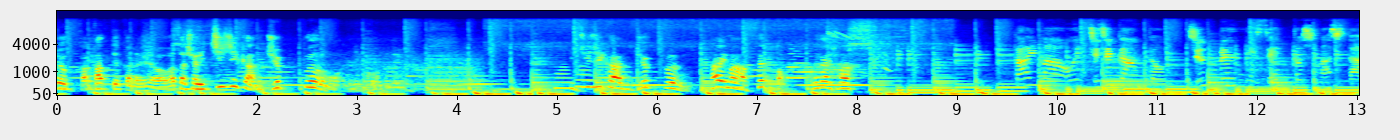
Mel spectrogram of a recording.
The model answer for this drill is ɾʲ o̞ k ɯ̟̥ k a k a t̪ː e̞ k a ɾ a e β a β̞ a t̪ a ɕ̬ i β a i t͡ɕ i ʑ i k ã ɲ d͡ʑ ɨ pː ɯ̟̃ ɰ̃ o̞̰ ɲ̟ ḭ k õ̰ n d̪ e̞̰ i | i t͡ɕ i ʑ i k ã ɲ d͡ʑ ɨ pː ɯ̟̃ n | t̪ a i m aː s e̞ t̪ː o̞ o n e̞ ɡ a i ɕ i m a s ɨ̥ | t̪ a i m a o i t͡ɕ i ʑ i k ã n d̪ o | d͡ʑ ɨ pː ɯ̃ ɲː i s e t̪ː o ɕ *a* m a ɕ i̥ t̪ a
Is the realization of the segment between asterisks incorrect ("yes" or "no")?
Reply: yes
